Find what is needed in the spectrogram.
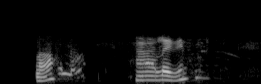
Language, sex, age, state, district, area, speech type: Santali, female, 30-45, Jharkhand, East Singhbhum, rural, conversation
